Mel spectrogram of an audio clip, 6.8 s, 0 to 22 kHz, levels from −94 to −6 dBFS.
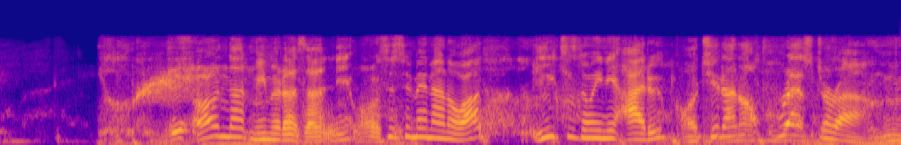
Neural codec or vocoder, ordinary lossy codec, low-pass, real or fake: codec, 16 kHz, 4 kbps, X-Codec, HuBERT features, trained on LibriSpeech; none; none; fake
